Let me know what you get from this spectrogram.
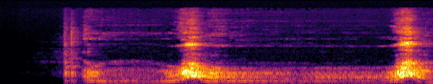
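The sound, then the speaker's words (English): A dog barks in a few loud, drawn-out woofs, the two strongest spaced well apart, with a lower vocal rumble carrying between them and no talking. “Anyway, my dog really wants to weigh in on this conversation.”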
